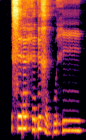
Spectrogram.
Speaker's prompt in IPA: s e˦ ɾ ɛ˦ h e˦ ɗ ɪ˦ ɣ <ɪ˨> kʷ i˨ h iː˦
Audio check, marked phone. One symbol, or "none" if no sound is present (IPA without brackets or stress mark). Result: ɛ˨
